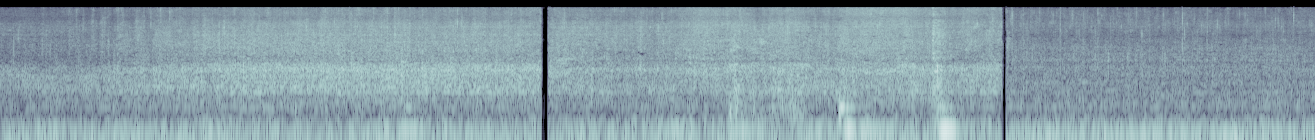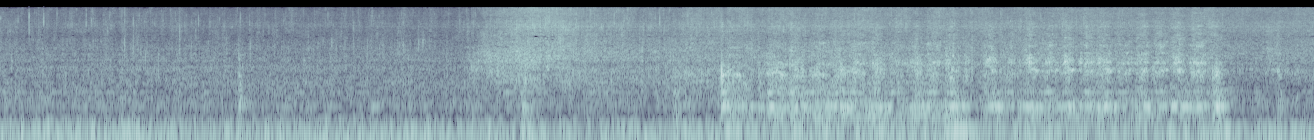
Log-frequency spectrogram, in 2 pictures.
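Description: Onion-and-spice masala frying in oil in a pan, sizzling and stirred. The frying hiss is louder for the first few seconds, drops back in the middle, and rises again for the last third.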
